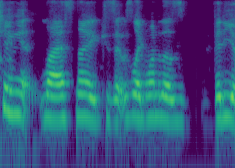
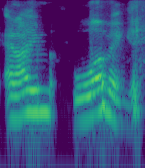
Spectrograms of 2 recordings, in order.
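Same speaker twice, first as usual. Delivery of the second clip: ordinary talk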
